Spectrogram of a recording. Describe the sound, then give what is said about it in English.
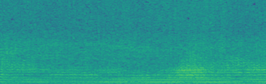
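A loud, steady droning roar of a burning airplane in flight after being hit, its rudder non-functional, its engine hum continuous for the whole moment, swelling slightly toward the end, with no voices. “Worry about that after we're off the burning plane.”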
